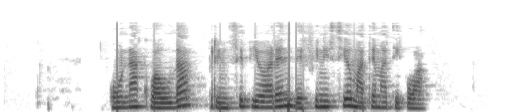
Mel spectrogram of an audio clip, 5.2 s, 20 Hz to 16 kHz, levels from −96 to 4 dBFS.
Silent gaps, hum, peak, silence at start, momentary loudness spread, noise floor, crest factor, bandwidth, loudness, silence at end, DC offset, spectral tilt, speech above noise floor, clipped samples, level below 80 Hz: none; none; -6 dBFS; 1.1 s; 8 LU; -80 dBFS; 18 dB; 7.4 kHz; -23 LUFS; 0.95 s; under 0.1%; -8.5 dB/octave; 58 dB; under 0.1%; -52 dBFS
